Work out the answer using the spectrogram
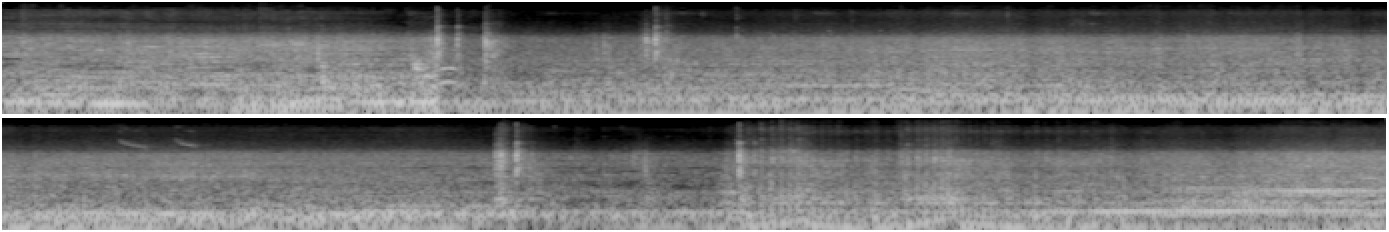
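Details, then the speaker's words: Yamaha Vega R motorcycle after fixing a no-start, with electrics, compression and fuel supply checked good: small single ticks over at a steady low idle, no misfires or dropouts; normal idle. "Kalau semuanya udah normal semua, motor dipastikan pasti menyala dan bisa hidup kayak gini ya teman-teman ya."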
